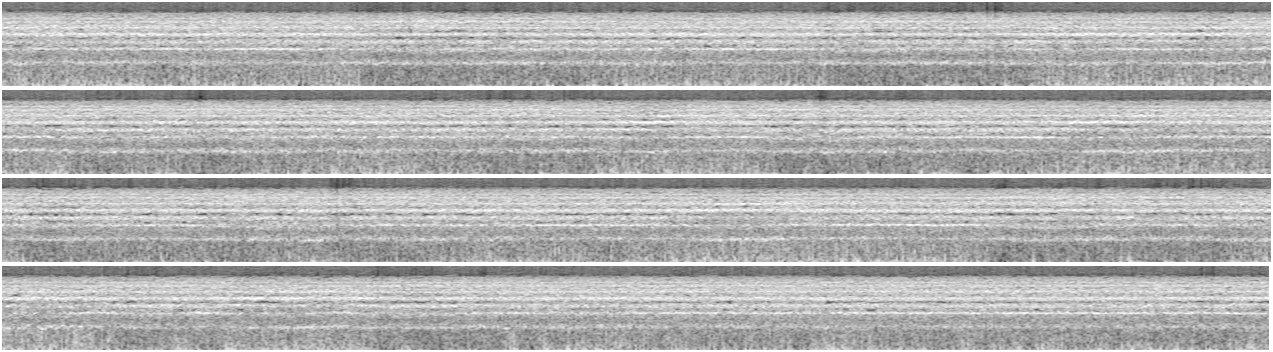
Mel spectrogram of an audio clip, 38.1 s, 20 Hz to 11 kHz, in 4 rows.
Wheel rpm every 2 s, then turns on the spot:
230, 220, 230, 230, 220, 230, 230, 220, 220, 230, 230, 230, 230, 220, 230, 220, 230, 240, 230.
none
